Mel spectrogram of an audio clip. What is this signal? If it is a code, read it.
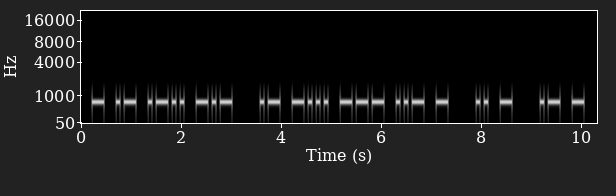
Morse code, heard as a keyed tone, about 15 wpm, 700 Hz. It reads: TALK ABOUT IT AT
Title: Sentences from Top 800 Words 15wpm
